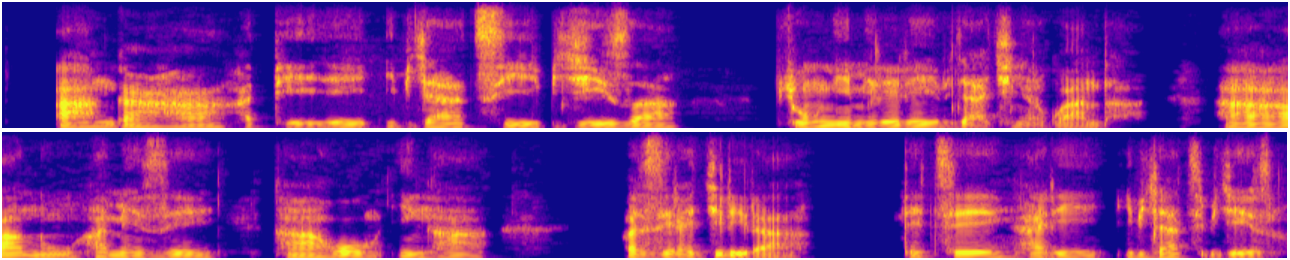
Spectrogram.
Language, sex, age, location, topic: Kinyarwanda, male, 18-24, Kigali, government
